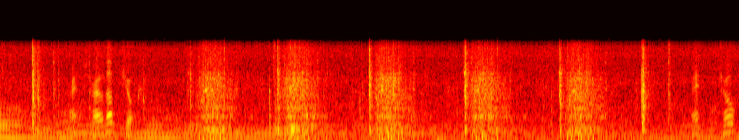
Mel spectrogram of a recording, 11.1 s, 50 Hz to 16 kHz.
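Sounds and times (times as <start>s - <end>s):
engine cranking without firing: 2.0s - 9.8s
recoil starter pulled: 2.8s - 9.2s.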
